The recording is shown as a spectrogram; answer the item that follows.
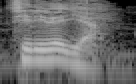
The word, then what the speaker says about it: Chirivella: ¿Es así? ¿Se pronuncia así? – Chirivella. – Chirivella. Muy bien.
